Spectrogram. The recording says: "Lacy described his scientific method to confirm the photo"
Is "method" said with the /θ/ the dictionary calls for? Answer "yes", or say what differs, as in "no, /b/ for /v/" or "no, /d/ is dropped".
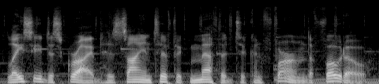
yes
